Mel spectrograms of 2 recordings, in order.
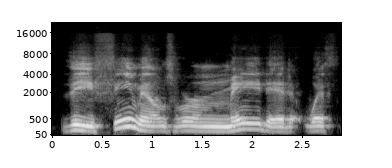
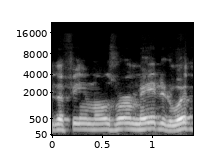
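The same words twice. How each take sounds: First: The phrase is said more slowly. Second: The phrase is said at a normal pace.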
